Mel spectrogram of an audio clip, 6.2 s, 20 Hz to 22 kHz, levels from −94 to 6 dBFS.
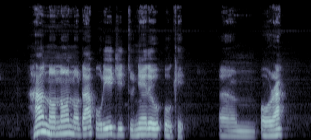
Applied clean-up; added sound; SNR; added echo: none; none; none; none.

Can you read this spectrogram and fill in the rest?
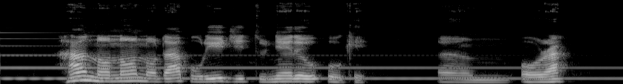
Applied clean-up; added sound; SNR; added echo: none; Musical instrument; 15 dB; none.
